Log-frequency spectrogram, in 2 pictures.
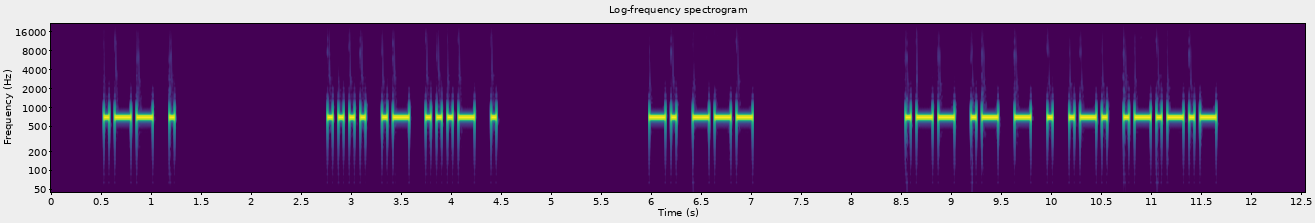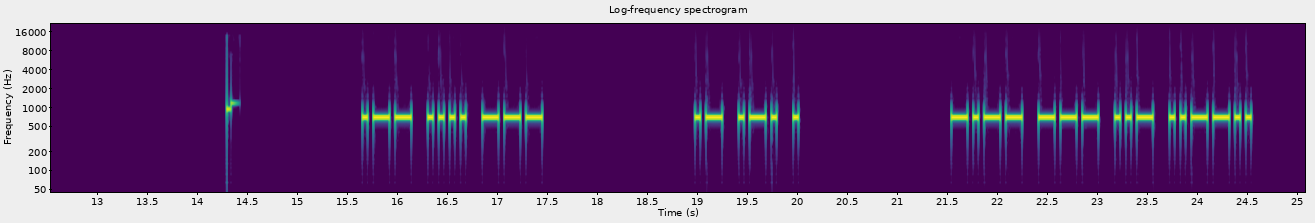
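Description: Morse code sent at 22 words per minute with four-times word spacing, forming sentences from the top 100 words, on a single steady, mid-pitched beep, with short bursts of dots and dashes grouped into words separated by long silent gaps. No one speaks.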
